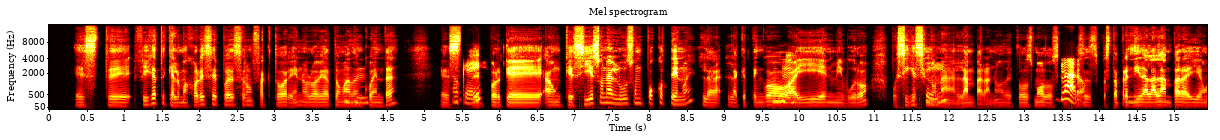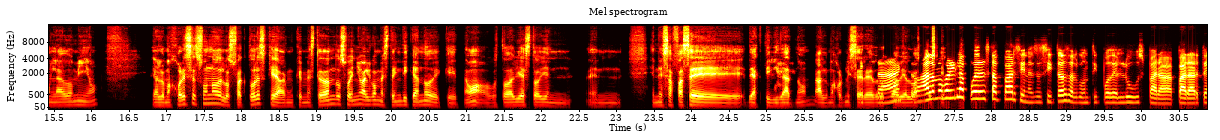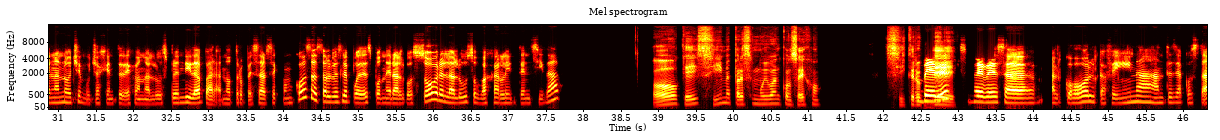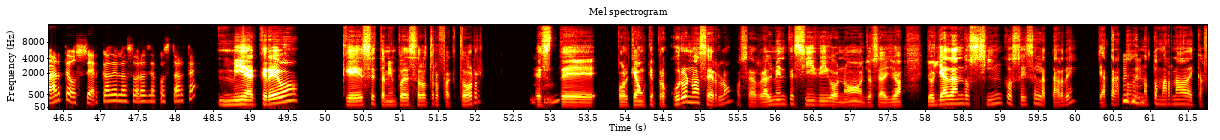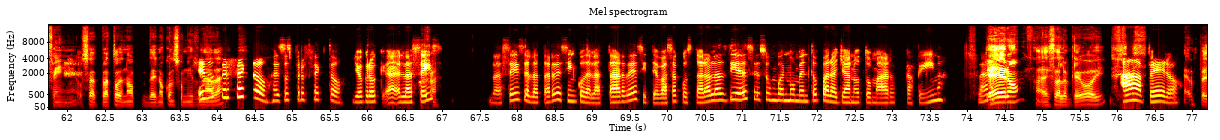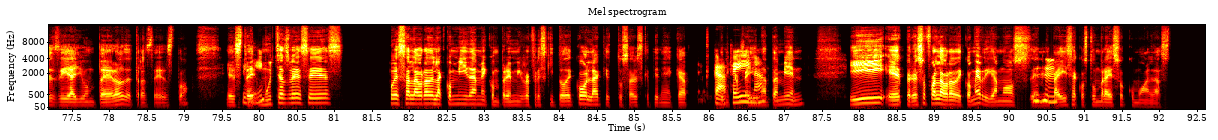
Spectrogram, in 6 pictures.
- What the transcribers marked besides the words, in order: laughing while speaking: "Pues, sí hay un pero detrás de esto"
- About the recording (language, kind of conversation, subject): Spanish, advice, ¿Cómo puedo lograr el hábito de dormir a una hora fija?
